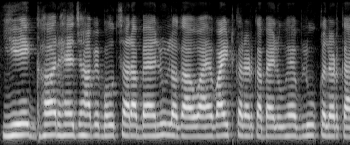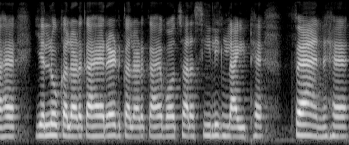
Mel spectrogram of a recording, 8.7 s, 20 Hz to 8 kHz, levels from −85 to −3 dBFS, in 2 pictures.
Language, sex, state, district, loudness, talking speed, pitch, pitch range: Hindi, female, Bihar, West Champaran, -16 LUFS, 240 wpm, 210 Hz, 205-220 Hz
